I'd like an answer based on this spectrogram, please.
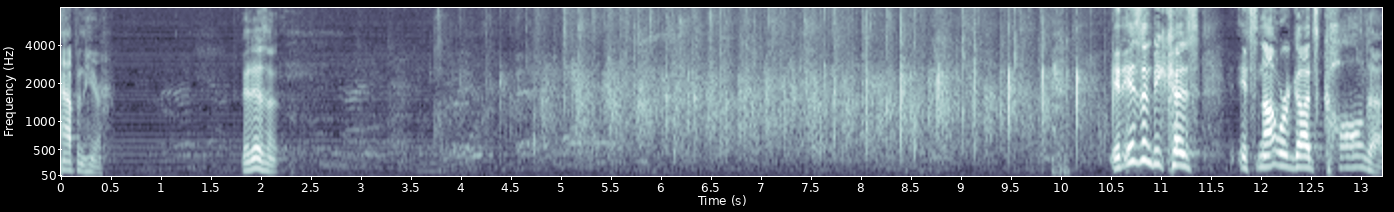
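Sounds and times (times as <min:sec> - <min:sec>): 
speech: 0:00.0 - 0:00.6, 0:01.8 - 0:02.3, 0:10.5 - 0:13.2
audience clapping: 0:03.7 - 0:11.2
audience cheering: 0:04.4 - 0:10.4.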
